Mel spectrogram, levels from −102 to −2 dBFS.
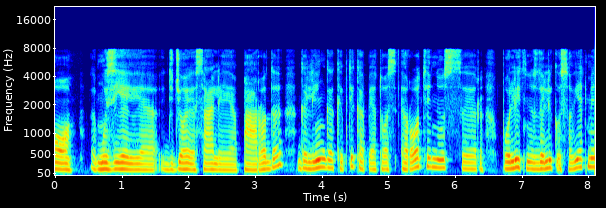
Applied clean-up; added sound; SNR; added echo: none; none; none; none.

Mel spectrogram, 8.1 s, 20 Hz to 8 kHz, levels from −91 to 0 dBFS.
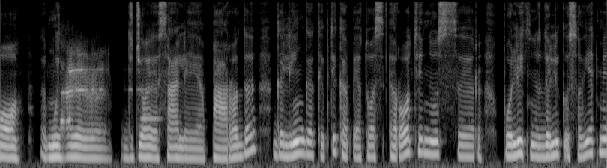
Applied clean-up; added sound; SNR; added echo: neural diffusion model UNIVERSE++.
